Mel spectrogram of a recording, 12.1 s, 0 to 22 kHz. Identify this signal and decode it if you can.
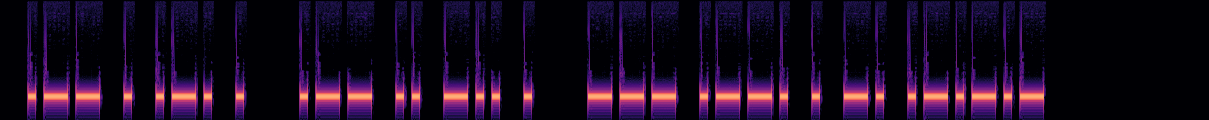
Morse code, heard as a keyed tone, about 14 wpm, 700 Hz. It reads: WERE WIDE OPEN.
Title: Sentences from Top 1000 Words - Review Part 6 - 15wpm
